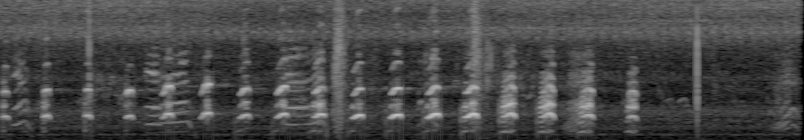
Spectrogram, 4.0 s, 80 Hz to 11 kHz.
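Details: Osprey on a nest in Charlo, Montana, captured by a nest cam on 23 July 2018 around mid-morning: a rapid, even series of bright, piercing whistled chirps, about two or three per second, growing louder, then a brief pause.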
